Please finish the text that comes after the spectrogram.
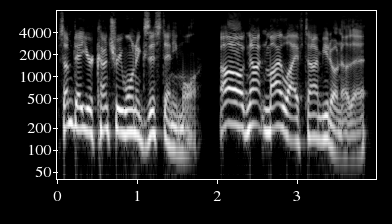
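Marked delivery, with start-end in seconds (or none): none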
